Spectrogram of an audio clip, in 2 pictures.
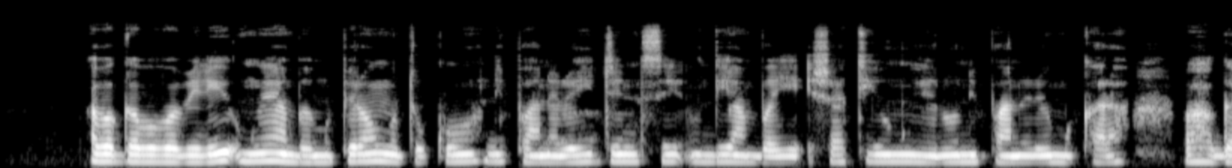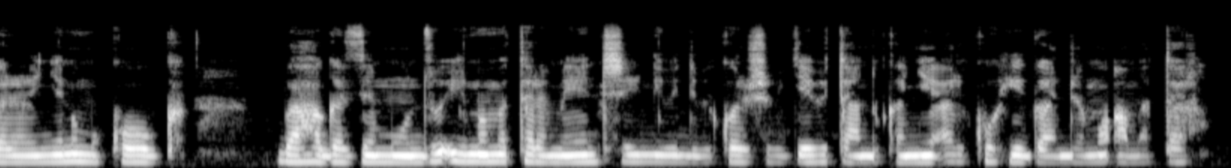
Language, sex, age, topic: Kinyarwanda, female, 18-24, finance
